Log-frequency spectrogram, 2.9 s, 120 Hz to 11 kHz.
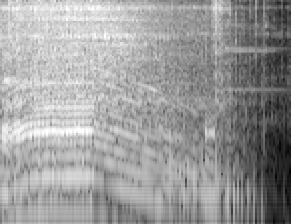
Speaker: This thing will not throttle cleanly and it will not idle. And that is a 100% metering lever.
